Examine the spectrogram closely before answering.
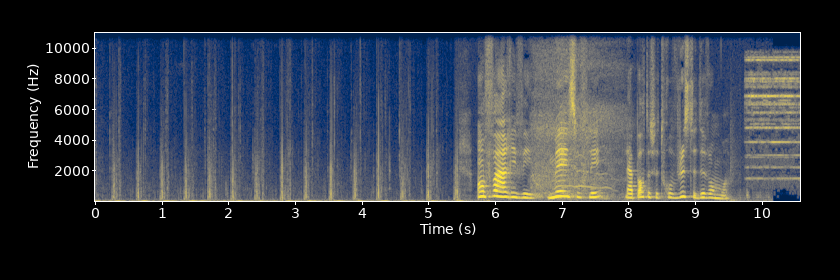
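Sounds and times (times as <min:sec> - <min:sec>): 
running footsteps: 0:00.0 - 0:06.2
speech: 0:05.8 - 0:09.6.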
